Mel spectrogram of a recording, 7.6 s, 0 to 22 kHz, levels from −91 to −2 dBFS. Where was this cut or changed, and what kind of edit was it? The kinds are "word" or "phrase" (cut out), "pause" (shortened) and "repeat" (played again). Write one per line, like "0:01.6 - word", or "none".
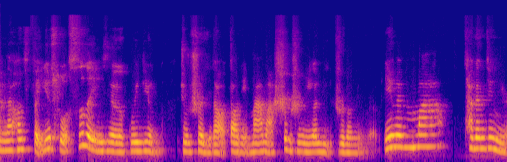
0:05.7 - pause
